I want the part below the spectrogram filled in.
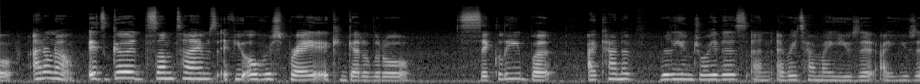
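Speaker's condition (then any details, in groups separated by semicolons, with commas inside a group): No condition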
